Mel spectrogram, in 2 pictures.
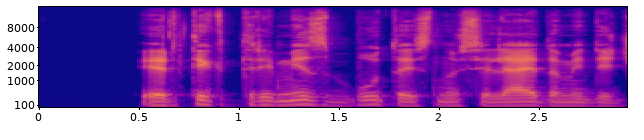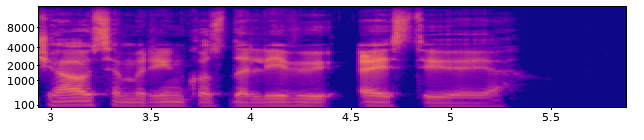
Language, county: Lithuanian, Vilnius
